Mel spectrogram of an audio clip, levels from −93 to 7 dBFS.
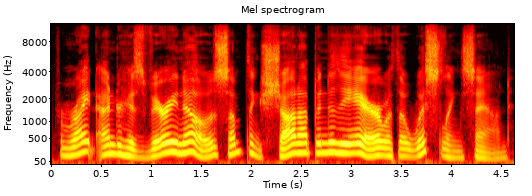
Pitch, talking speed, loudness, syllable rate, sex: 150 Hz, 205 wpm, -16 LUFS, 4.8 syllables/s, male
